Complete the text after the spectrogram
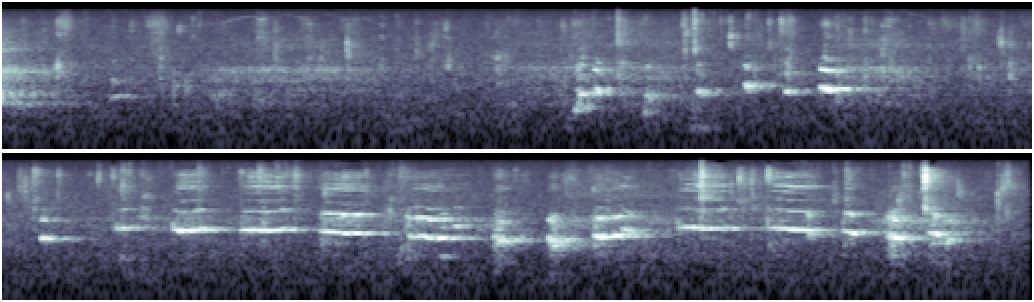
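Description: A puppy licks and chews wetly on a finger.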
